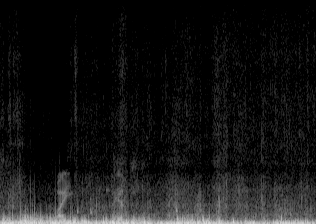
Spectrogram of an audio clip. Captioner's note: wind blowing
